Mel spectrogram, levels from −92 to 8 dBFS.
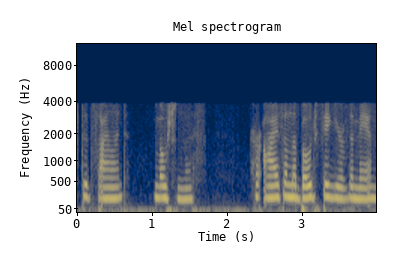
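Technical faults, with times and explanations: No technical faults can be heard in this speech recording. It has come through G.711 telephone coding, so the band stops near 3.8 kHz and there is at most a faint grain that follows the level of the speech.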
